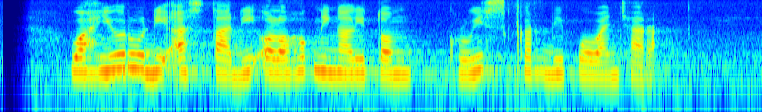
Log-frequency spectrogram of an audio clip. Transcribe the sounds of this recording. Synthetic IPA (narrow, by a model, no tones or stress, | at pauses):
waɦjuɾudiʔast̪adiʔɔlɔɦɔk̚niŋalit̪ɔmkɾuiskɨrdipwɔwaɲt͡ʃaɾa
